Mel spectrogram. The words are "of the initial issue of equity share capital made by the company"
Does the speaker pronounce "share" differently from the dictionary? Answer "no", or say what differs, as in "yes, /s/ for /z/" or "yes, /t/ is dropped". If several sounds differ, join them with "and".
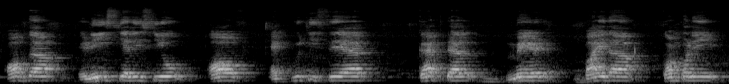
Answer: yes, /s/ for /ʃ/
